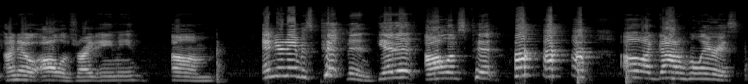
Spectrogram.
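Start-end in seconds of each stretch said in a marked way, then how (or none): 5.0-5.9 a loud, high burst of real laughter; laughing at own joke. Real, not acted. Host laughing at her own olive pun, loud laugh. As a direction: crack up at your own pun.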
